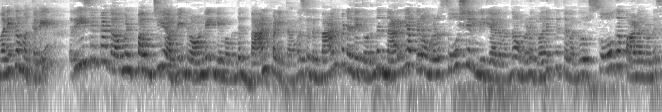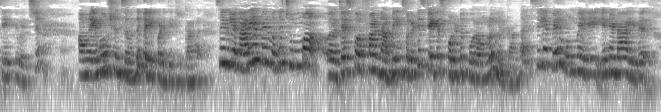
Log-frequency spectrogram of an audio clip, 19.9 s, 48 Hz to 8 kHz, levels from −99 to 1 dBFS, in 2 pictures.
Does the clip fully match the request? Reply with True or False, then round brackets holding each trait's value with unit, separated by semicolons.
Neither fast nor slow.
False (155 wpm)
